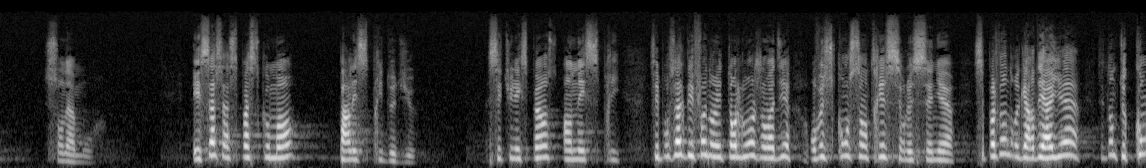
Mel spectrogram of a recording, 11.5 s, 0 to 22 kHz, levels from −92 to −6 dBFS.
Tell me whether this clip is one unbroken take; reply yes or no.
yes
